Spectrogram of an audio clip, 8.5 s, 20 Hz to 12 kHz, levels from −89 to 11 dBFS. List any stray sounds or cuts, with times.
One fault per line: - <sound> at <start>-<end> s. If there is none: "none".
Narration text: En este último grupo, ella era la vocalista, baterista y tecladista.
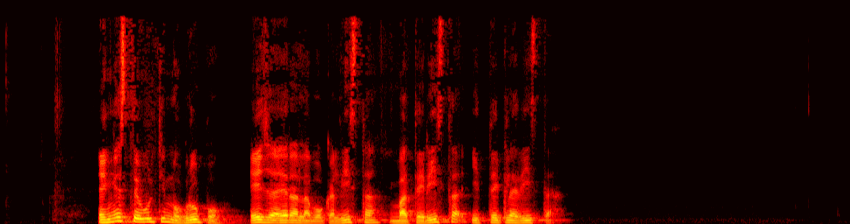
none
